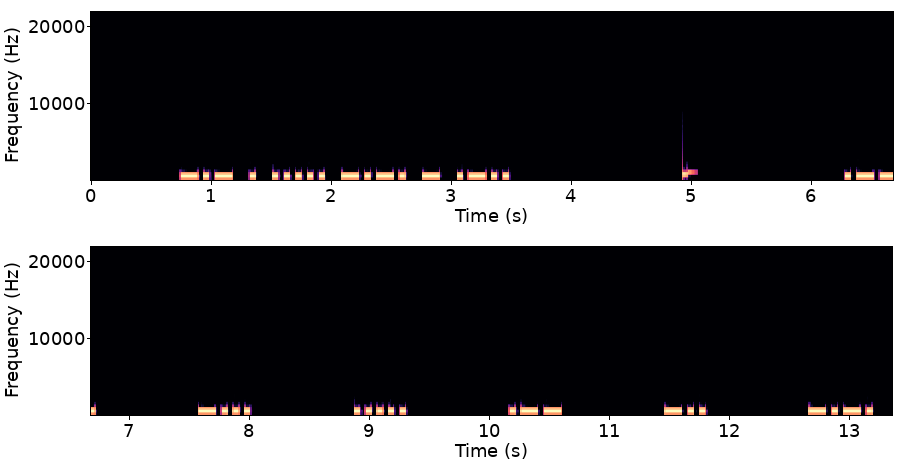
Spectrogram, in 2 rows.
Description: Morse code, heard as a keyed tone, about 25 wpm, spaced as for 13 wpm, 700 Hz. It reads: KE5CTL WB5WDC
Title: USA Call Signs - 6 Characters - 6x Character Spacing - 25wpm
